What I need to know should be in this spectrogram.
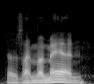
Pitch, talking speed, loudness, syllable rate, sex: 90 Hz, 255 wpm, -15 LUFS, 5.3 syllables/s, male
